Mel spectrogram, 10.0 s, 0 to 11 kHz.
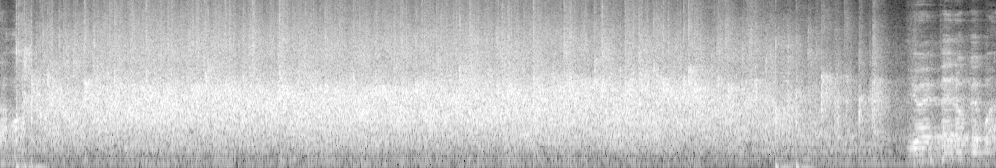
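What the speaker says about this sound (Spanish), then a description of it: "Un aplauso para Monseñor." An audience at a 60th anniversary event applauds a monsignor with loud, dense, sustained clapping that fills the room, then tapers off near the end as a voice begins speaking.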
